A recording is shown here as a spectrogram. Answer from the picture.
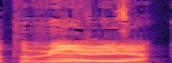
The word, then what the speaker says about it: Poveglia: Sprich mal das so aus, ja, Poveglia. – Ein Italiener hat so ausgesprochen.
